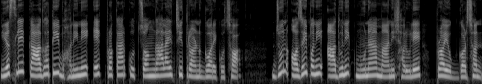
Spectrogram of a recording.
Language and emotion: Nepali, neutral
